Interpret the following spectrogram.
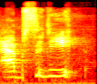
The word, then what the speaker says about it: ABCDE: that oh that one girl named ABCDE e pronounced absidy oh uh but I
